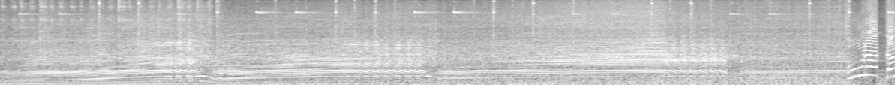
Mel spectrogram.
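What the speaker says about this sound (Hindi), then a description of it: "पूरा दम छोड़ दिया बाइक ना, पूरा खींच के फिर मैं अगला गियर डालता हूँ।" A motorcycle engine revs hard through the range, climbing steadily in pitch, then dips sharply at each gear change before pulling up again, loud and close with several shifts in a row.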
